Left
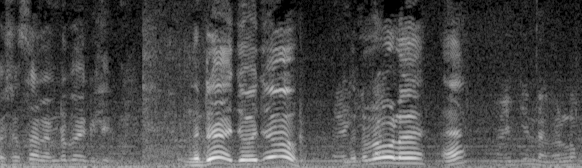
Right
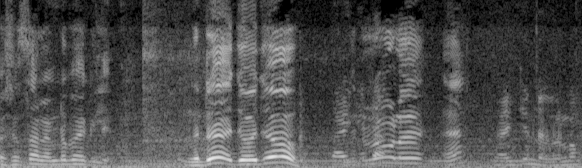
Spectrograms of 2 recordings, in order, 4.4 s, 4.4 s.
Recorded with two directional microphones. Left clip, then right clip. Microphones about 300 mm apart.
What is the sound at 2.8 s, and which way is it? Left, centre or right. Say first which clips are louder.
Speech: left 8 dB; centre.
